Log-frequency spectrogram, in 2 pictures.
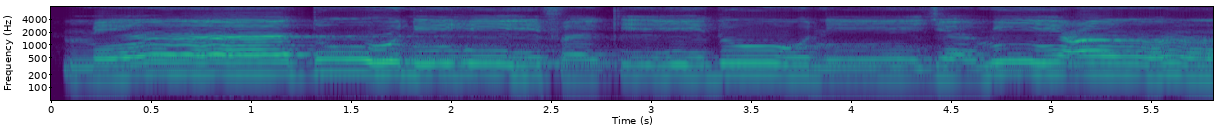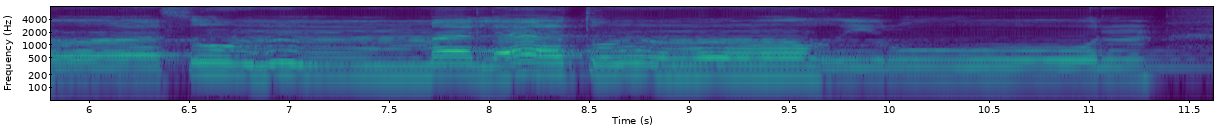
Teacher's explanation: تنوین کے بعد ثا ہے تو تنوین میں اخفا ہوگا، اس کے آواز کو ناک میں چھپا کر ایک الف کی مقدار گنگنا کے پڑھیں گے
